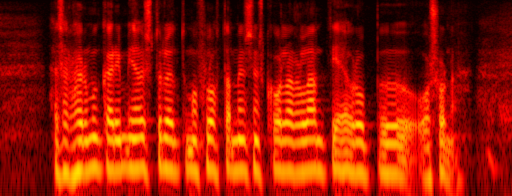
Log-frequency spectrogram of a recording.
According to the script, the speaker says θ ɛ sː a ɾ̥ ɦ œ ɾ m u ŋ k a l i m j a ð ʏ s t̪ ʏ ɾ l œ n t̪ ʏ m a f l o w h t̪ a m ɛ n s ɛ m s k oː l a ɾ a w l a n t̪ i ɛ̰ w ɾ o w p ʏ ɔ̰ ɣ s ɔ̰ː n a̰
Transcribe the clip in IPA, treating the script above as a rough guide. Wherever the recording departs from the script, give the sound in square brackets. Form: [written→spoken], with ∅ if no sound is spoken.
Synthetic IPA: θ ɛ sː a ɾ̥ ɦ œ ɾ m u ŋ k a [l→ɾ] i m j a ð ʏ s t̪ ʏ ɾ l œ n t̪ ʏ m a f l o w h t̪ a m ɛ n s ɛ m s k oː l a ɾ a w l a n t̪ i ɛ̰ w ɾ o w p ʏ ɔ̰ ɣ s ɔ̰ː n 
